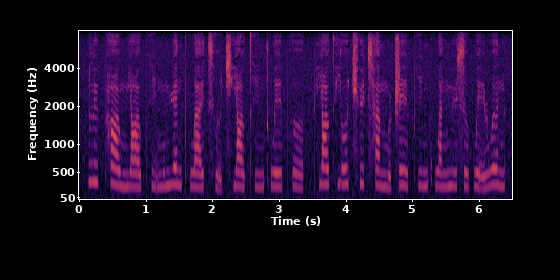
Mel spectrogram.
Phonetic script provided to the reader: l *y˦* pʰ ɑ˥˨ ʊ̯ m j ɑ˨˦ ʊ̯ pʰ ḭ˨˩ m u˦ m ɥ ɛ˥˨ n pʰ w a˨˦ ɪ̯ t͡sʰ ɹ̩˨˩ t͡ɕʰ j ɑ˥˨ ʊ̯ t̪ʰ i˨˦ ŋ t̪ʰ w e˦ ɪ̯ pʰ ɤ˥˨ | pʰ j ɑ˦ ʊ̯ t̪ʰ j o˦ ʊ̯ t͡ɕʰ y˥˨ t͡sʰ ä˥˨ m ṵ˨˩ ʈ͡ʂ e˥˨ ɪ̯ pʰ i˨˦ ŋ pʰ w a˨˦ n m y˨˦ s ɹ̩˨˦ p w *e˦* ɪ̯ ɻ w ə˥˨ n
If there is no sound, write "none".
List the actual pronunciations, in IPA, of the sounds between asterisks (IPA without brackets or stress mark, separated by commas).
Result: y˥˨, ḛ˨˩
